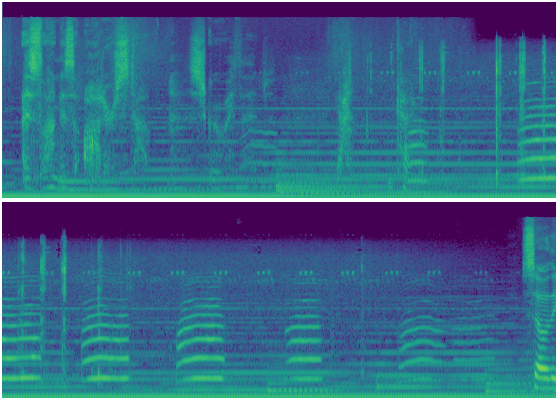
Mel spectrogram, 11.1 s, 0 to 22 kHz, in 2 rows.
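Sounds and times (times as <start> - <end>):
musical drone: 0.0 - 11.0
beaver whining calls: 3.4 - 10.5
sharp clicks: 4.0 - 6.8.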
